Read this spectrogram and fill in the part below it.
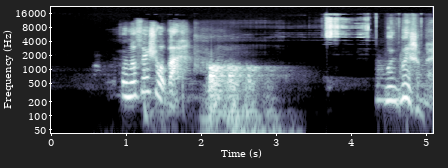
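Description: A young man speaks with surprise.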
